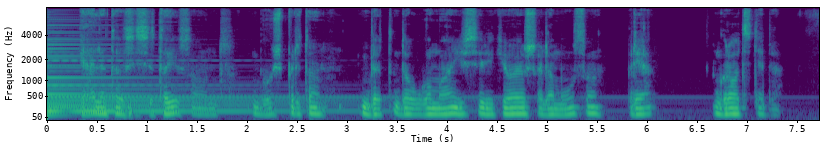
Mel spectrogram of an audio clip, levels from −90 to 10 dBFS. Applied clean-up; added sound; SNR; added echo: none; Strum; 7 dB; none.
